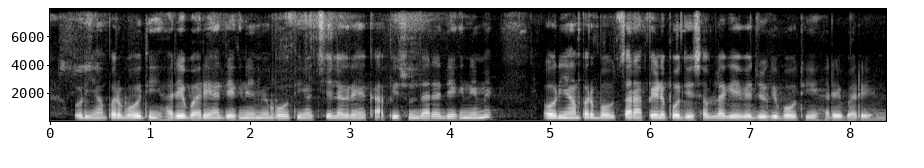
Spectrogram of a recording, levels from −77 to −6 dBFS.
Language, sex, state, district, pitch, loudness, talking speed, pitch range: Maithili, male, Bihar, Kishanganj, 125 Hz, -19 LUFS, 245 wpm, 120-125 Hz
